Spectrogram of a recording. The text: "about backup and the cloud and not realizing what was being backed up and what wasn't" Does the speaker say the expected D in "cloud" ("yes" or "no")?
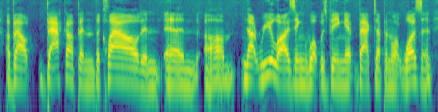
yes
